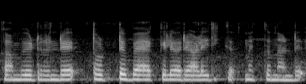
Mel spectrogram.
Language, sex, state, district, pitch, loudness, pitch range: Malayalam, female, Kerala, Kasaragod, 220 Hz, -17 LUFS, 215-225 Hz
